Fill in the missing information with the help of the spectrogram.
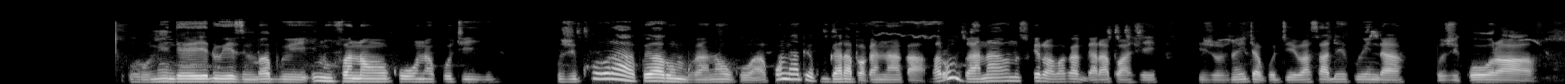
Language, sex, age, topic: Ndau, male, 36-49, education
